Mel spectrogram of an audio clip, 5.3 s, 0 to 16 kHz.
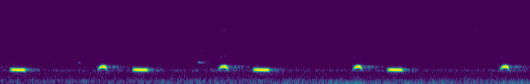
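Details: Cuckoo calling a clear two-note hooted cu-coo, the second note lower, repeated about every 1.3 seconds for four phrases over a quiet low hum.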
